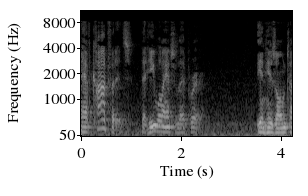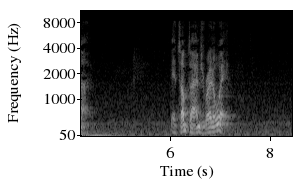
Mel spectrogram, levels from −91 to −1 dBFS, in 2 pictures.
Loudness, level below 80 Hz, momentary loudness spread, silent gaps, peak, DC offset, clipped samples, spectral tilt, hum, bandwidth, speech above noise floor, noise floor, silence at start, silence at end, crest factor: -36 LUFS; -56 dBFS; 24 LU; none; -18 dBFS; under 0.1%; under 0.1%; -6.5 dB/octave; none; 8.4 kHz; 22 dB; -58 dBFS; 0 s; 0 s; 20 dB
